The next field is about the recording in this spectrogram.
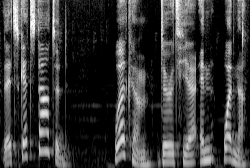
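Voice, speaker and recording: Upbeat young host from Mauritius. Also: female voice, on the low side, huge pitch swings, unhurried, soft background music. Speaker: podcast host. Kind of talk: scripted intro, then interview questions.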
